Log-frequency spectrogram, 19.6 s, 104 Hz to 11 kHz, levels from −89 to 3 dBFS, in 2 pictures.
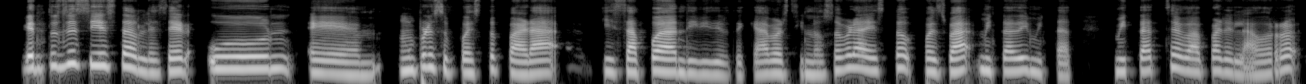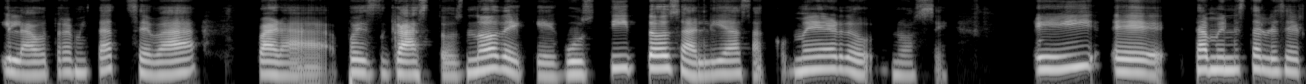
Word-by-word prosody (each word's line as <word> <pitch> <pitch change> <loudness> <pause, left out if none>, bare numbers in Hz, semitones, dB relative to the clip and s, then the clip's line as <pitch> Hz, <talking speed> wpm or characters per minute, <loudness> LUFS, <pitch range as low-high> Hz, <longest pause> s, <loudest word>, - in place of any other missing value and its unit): Entonces 285 +5 +3
sí, 300 -1 +4
establecer 220 -7 +1
un, 245 0 +3
em, 185 -1 -1
un 225 +1 +1
presupuesto 220 -4 -2
para 190 -1 +2 0.3
quizá 205 -1 +1
puedan 205 -2 +5
dividir, 180 -3 -5
de 165 - -12
que: - - -8
"A 185 - 0
ver, 190 0 -1
si 185 - -16
nos 180 0 -5
sobra 250 +2 +1
esto, 230 +3 -3
pues 210 -2 -2
va 215 +2 +5
mitad 215 -1 -2
y 220 0 0
mitad". 195 -2 -7 0.3
Mitad 215 +1 -2
se 260 -2 0
va 215 -2 0
para 210 0 -4
el 185 - -6
ahorro 215 +7 -3
y 210 - -1
la 180 -2 +1
otra 205 +3 -6
mitad 215 +4 -3
se 190 -3 -3
va 190 +6 +2 0.4
para 170 - +1
pues, 195 -2 -1
gastos, 180 -2 +1
¿no?, 230 +5 +5
de 210 -7 0
que 165 -1 -6
gustito, 250 +9 +2
salidas 190 -2 -1
a - - -7
comer 235 +3 0
o 190 -4 -2
no 170 -1 -9
sé. - - -15 0.6
Y, 250 +5 +1
eh, 200 -4 +2 0.2
también 235 0 +4
establecer 225 -3 -2
210 Hz, 160 wpm, -22 LUFS, 185-235 Hz, 0.6 s, puedan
